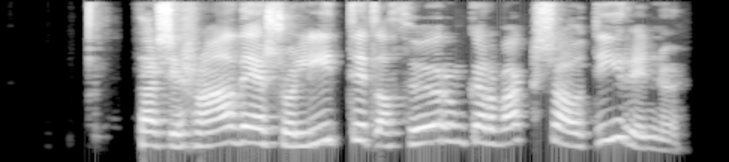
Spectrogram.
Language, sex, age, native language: Icelandic, male, 70-79, Icelandic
